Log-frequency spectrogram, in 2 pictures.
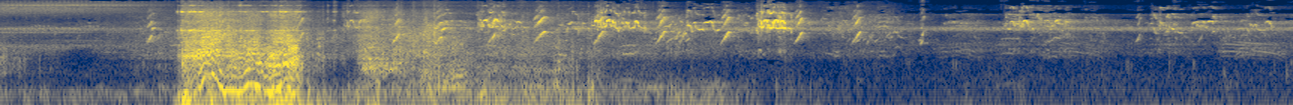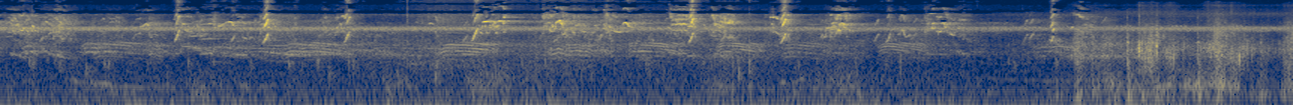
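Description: Birds chirping and calling, many short calls in repeated phrases, over a steady thin high tone. A loud rushing burst of noise comes about two seconds in.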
